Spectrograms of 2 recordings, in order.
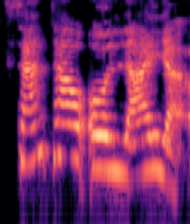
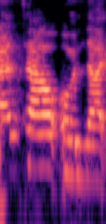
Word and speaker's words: Santaolalla: Santaolalla. Okay. Yeah, that's the way. Yeah. Santaolalla, because I just won't say his name because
